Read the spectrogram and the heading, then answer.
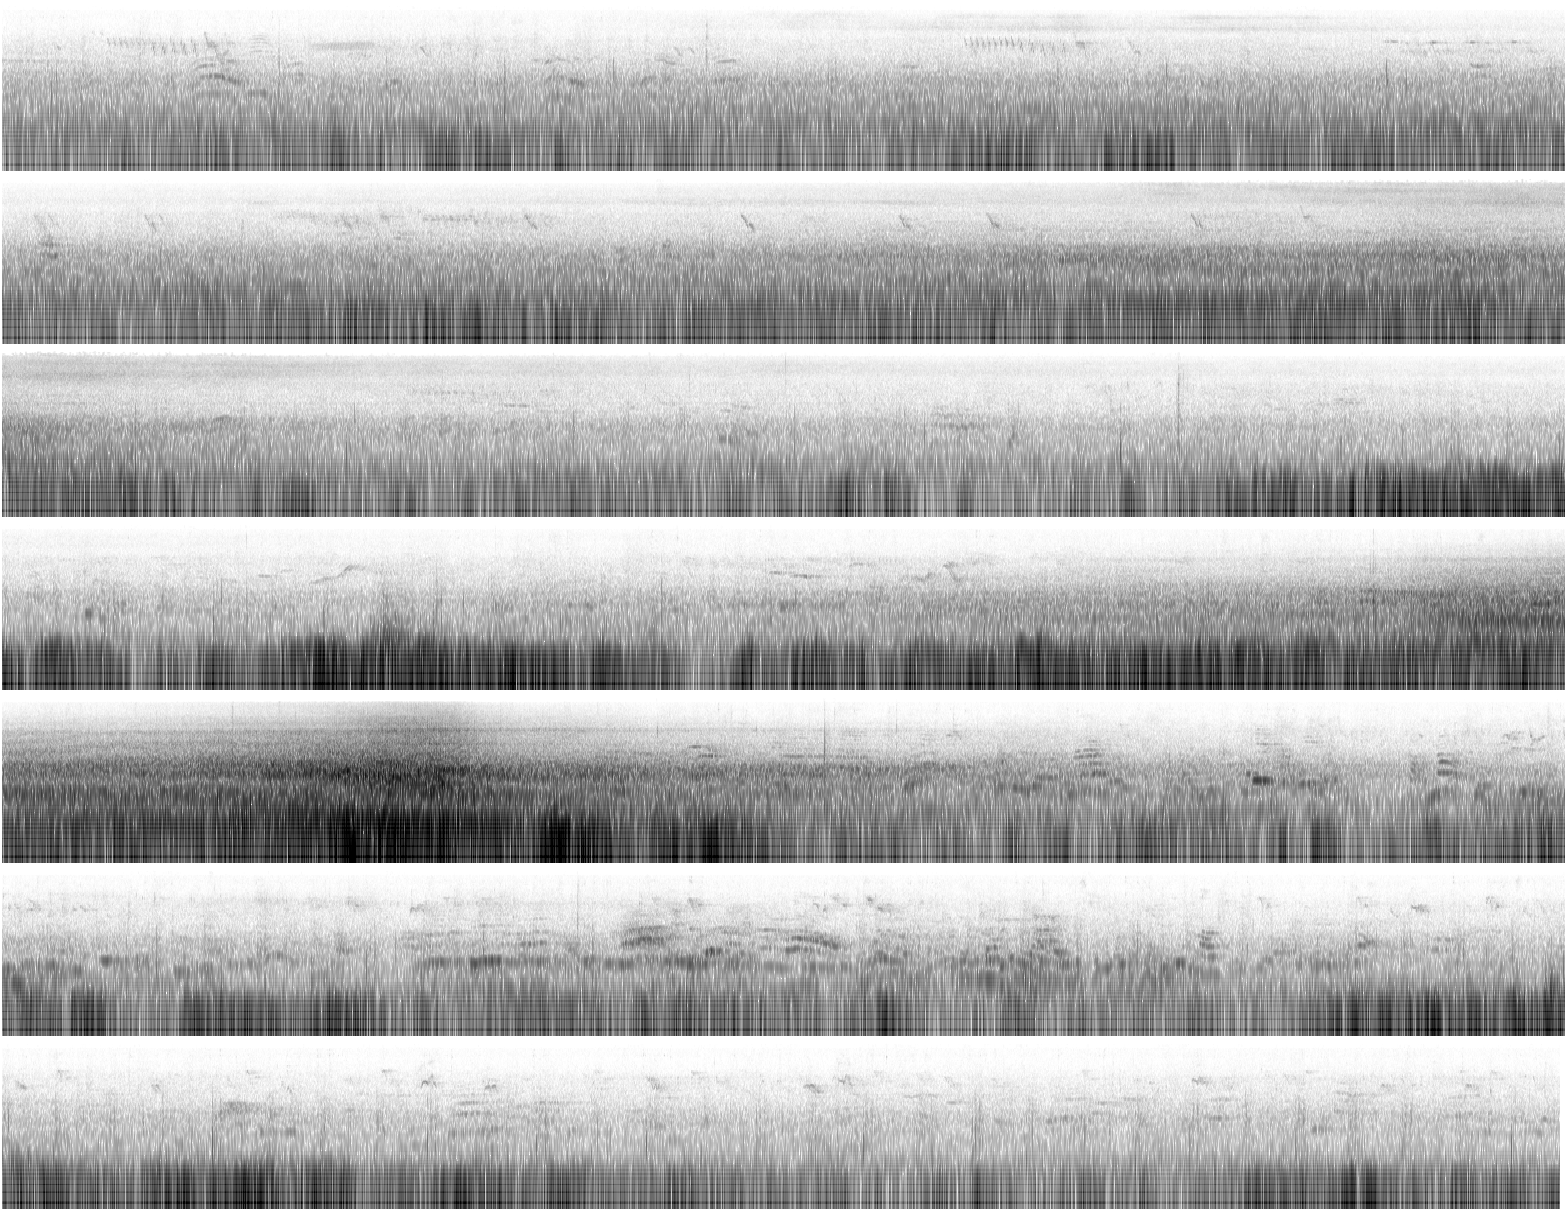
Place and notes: Platania, Crete, a walk
a walk down the narrow street to my hotel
